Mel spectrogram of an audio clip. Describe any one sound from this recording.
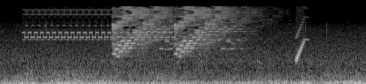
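Bright electronic chimes ring out in quick runs.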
